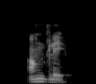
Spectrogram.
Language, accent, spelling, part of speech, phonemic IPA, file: French, France, angler, verb, /ɑ̃.ɡle/, LL-Q150 (fra)-angler.wav
- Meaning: to angle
